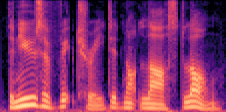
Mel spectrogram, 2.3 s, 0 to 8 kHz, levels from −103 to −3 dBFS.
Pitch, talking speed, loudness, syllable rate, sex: 125 Hz, 210 wpm, -18 LUFS, 4.9 syllables/s, male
